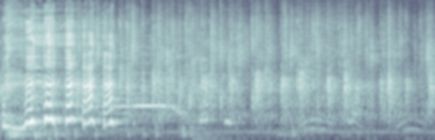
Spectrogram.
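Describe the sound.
A voice briefly at the start, then a concert audience breaks into steady applause to call a performer back to the stage, many hands clapping in a dense, continuous patter at moderate loudness to the end.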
